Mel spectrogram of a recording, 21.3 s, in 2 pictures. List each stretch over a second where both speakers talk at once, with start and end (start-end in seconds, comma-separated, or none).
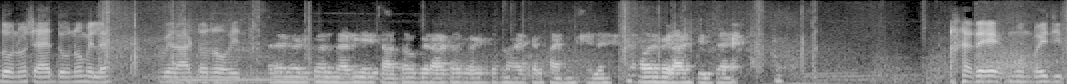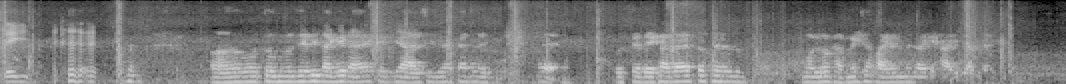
none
